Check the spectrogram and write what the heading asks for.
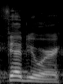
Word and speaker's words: February: I, I feel like I feel like whoever came up with the word February was some really smart guy who's like, I'm just going to mess with people and put a silent R right in the middle.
